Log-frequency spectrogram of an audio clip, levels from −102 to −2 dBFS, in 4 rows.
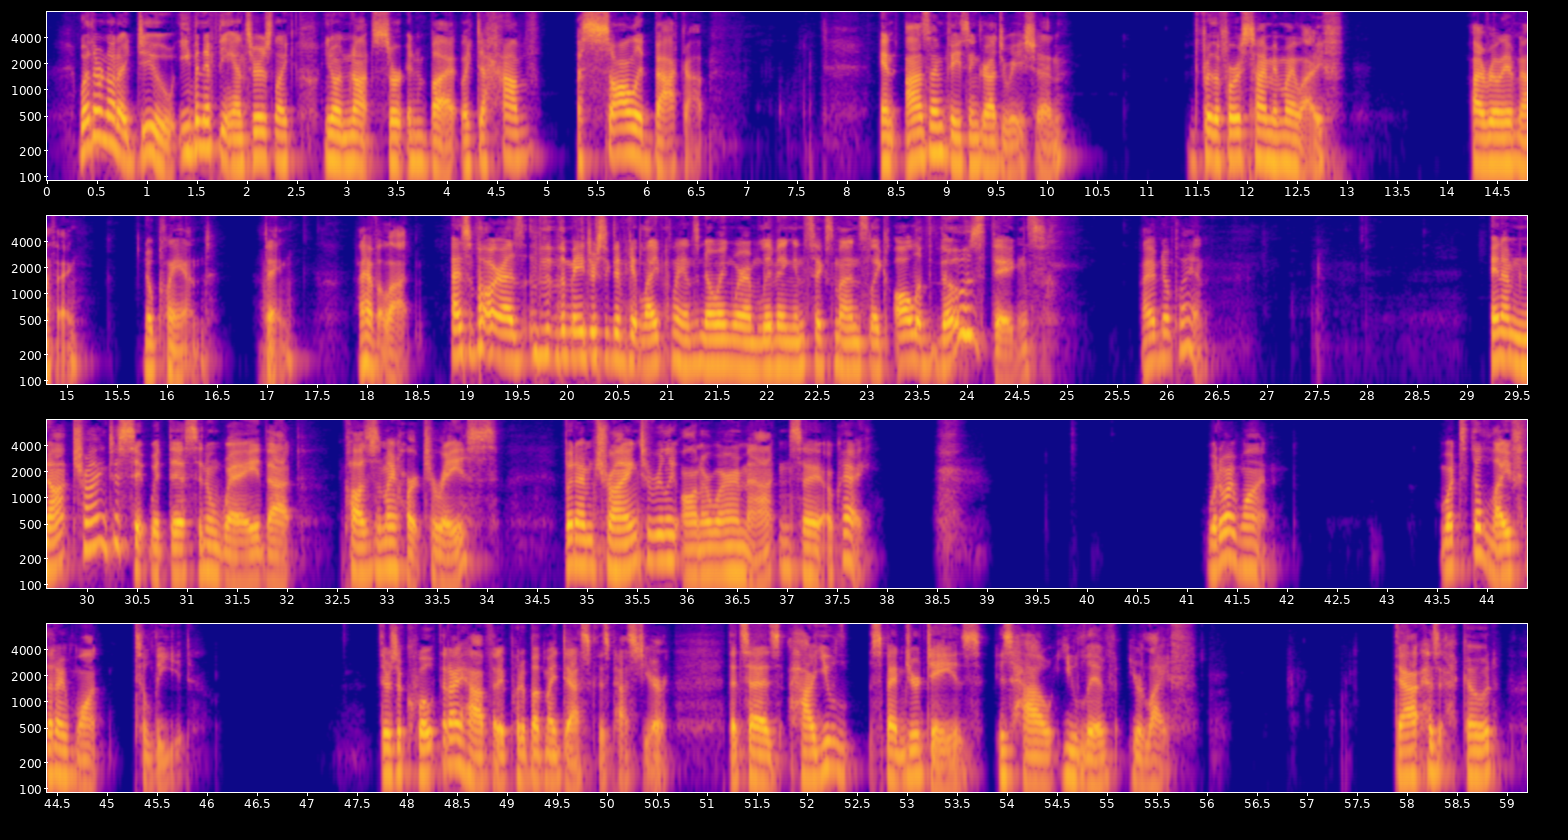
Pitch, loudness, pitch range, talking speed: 155 Hz, -20 LUFS, 140-175 Hz, 145 wpm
